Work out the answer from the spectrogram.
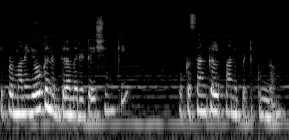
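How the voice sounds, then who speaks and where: A woman gently guides a relaxation meditation, giving unhurried step-by-step instructions. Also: mid-range voice, steady tone. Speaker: yoga nidra guide. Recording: music behind the voice. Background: background music.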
